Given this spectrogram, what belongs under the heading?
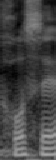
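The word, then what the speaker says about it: José: home it's like it's not a thing like jose everyone just knows that's the way it's pronounced because a j in spanish is actually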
